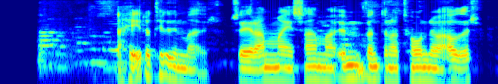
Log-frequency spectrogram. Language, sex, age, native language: Icelandic, male, 30-39, Icelandic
